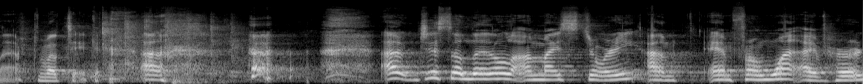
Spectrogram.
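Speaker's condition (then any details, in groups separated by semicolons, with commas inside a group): ALS; onset in feet, then hands and body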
